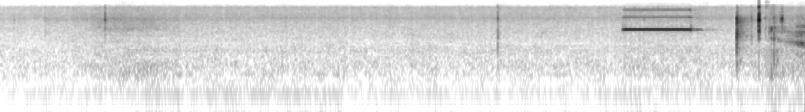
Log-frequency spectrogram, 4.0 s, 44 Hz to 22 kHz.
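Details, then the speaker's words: Home forehead thermometer reading, demonstrated by a nurse: a faint click, then a short high electronic beep followed by a few button clicks as a repeat reading is taken. "Okay so we're going to go ahead and put this on our forehead here's our button right in this Center like it shows that was super fast 969"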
